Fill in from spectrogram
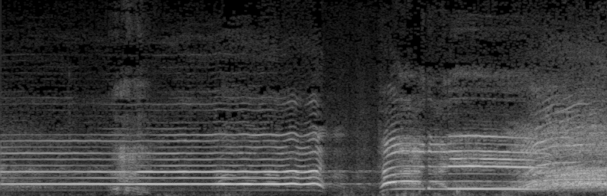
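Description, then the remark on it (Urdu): A large crowd at a majlis (religious gathering) chants in unison, a sustained tonal roar of many voices answering a slogan as remembrance, briefly dropping away before surging back loud and rising into a swelling shout. “یہ ہمارے ہاں تو ایک آدمی تھوڑی ذاکر ہوتا ہے, سننے والا بھی ذاکر ہوتا ہے, وہ درود پڑھ کے ذکر کرتا ہے, وہ نعرے کا جواب دے کے ذکر کرتا ہے.”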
